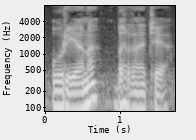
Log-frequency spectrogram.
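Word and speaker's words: Urionabarrenechea: Uh here he is pronouncing his own name. Uriana Bernache.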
